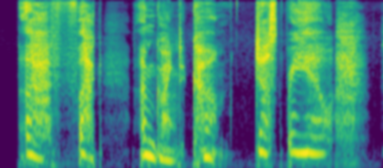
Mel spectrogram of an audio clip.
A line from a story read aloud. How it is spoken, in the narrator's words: she panted into my ear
